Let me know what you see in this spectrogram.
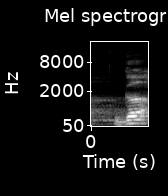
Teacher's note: ग जो है उच्चारण स्थान कंठ है। ठीक है, क्योंकि ये इसमें क वर्ग आते हैं।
